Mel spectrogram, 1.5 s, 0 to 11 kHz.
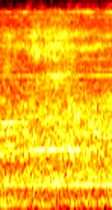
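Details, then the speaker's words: Variable-speed electric AC compressor, engine off, evaporator fed hotter air (80°F) with vent at 44°F: steady fast hum with clear whine as compressor spins faster to move more refrigerant; normal. "can you hear the compressor the engine's off you hear that the compressor is spinning really fast now because it's continuously getting this hotter and hotter air"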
